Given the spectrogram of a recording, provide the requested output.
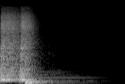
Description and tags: snare rolldown
a percussion sample from a recording session using Will Vinton's studio drum set.
hit, percussion, roll, snare, studio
